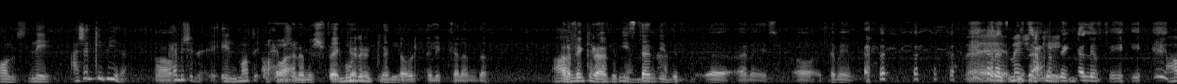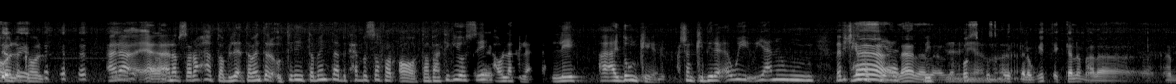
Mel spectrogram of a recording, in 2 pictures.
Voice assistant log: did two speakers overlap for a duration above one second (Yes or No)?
Yes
